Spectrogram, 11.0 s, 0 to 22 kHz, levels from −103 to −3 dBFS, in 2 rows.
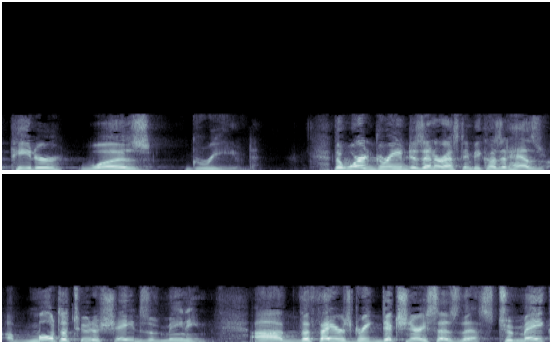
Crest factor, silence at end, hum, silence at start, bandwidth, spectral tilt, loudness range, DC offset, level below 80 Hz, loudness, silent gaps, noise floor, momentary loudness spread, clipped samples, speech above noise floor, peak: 18 dB; 0.05 s; none; 0.1 s; 7.6 kHz; -4.5 dB/octave; 4 LU; under 0.1%; -76 dBFS; -23 LUFS; none; -74 dBFS; 15 LU; under 0.1%; 50 dB; -6 dBFS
